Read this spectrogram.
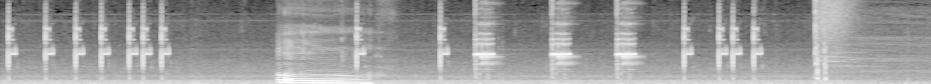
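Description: Short electronic beeps tick in quick bursts.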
